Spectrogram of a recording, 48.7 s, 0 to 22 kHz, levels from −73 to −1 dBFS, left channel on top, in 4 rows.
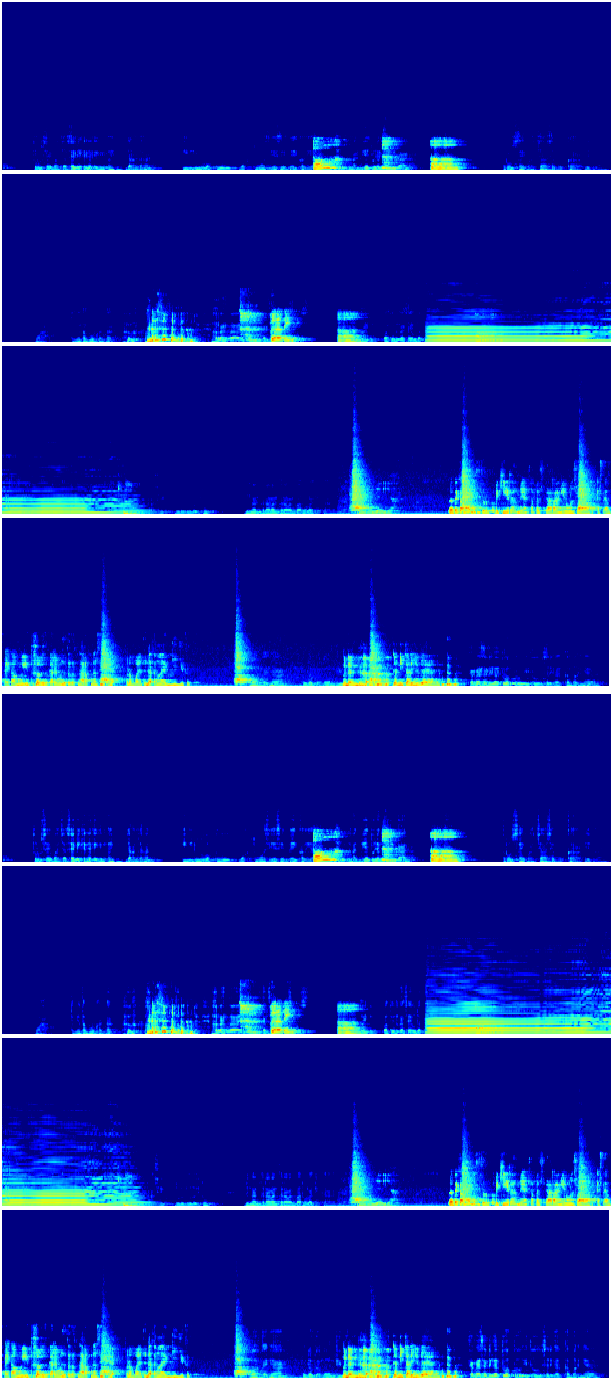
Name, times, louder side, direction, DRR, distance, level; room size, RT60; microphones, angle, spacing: voice 1, 0.6-3.0 3.6-6.2 6.6-8.2 8.8-9.1 10.0-12.1 12.8-13.1 13.6-18.2 19.1-22.7 22.9-23.3 23.7-24.1 24.3-28.5 28.8-32.5 32.8-34.0 41.5-42.3 42.5-44.5 44.9-45.2 45.9-48.5, right 1 dB, 55° right, 9 dB, 4.9 m, -46 dB
voice 2, 6.2-6.8 7.6-7.9 8.5-9.1 15.1-15.7 16.9-18.0 18.9-19.4 21.6-22.2 26.8-27.0 31.4-32.3 33.3-40.3 43.3-45.7, right 1 dB, 20° right, 5 dB, 1.5 m, -26 dB
Bowed string instrument, 20.6-27.3, right 4 dB, 75° right, 1.1 m, -29 dB
Bird, 31.1-33.0 33.5-34.2 34.9-35.0 35.3-45.0, left 3 dB, 20° left, 1.0 m, -32 dB
29.5 x 29.0 x 4.4 m, 0.69 s
head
